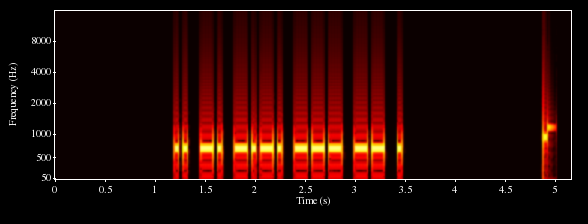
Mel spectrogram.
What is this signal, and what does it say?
Morse code, heard as a keyed tone, about 28 wpm, 700 Hz. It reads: INCOME
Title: Six Letter Words - 28wpm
